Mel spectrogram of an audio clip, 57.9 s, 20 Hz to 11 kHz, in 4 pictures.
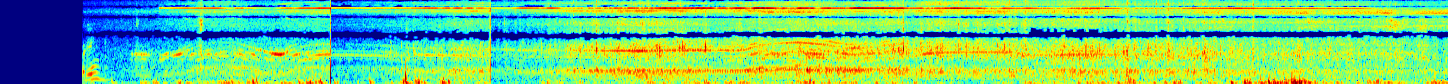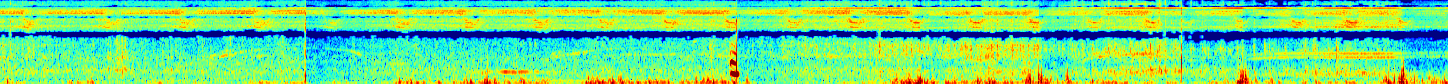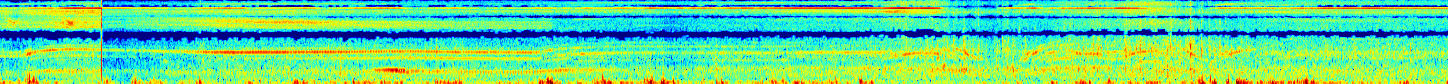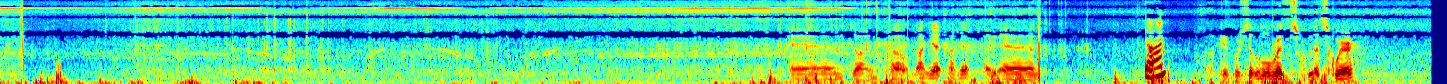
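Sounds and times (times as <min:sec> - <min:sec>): electric motor and propeller whining: 0:00.8 - 0:57.8
wind rumble on microphone: 0:11.1 - 0:15.4, 0:18.4 - 0:22.0, 0:23.2 - 0:25.6, 0:28.3 - 0:29.4, 0:34.3 - 0:37.8, 0:43.0 - 0:46.4, 0:50.8 - 0:53.8.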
